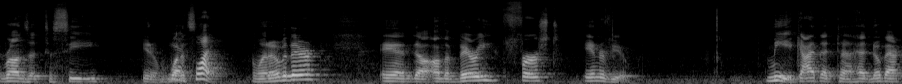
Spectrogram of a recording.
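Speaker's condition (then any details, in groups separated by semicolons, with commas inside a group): No condition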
